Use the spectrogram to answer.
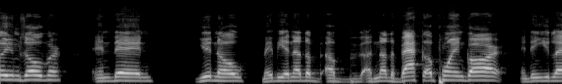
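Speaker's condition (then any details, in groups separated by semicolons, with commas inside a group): No condition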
